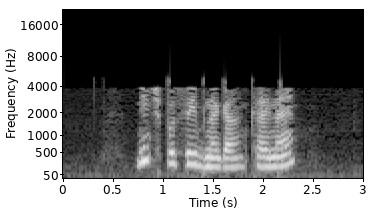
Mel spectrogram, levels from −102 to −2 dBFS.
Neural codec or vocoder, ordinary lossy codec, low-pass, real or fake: none; AAC, 16 kbps; 10.8 kHz; real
